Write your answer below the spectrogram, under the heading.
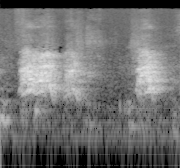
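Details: Yorkshire Terrier wearing boots for the first time gives two short, harsh, high barks, the first longer and trailing off, the second a brief yap a second later, indoors.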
